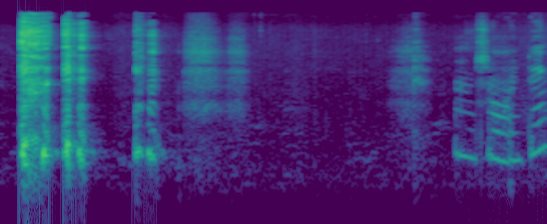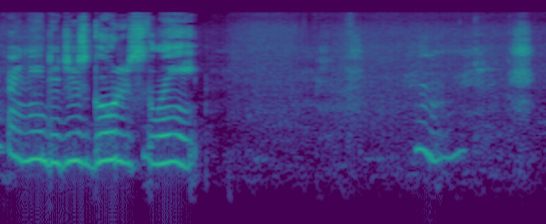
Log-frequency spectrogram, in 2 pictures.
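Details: Someone with a bad cold coughs, saying they don't feel good and need to sleep.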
